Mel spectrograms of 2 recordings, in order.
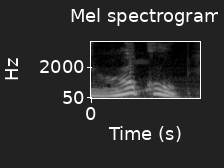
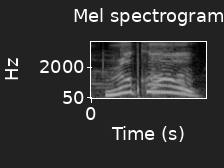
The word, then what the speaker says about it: Ruku: The pronunciation is Ruku. – Ruku. There we go.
